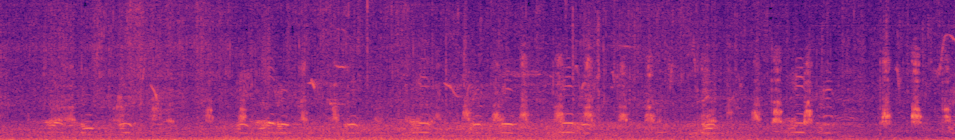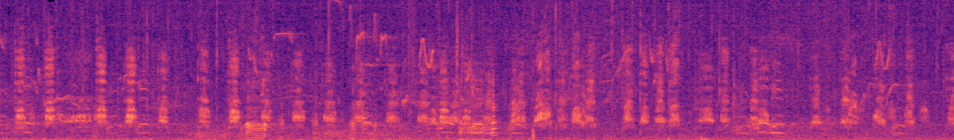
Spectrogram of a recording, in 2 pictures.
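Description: Birds calling: a dense run of short, rapid calls that grows busier from about six seconds in.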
